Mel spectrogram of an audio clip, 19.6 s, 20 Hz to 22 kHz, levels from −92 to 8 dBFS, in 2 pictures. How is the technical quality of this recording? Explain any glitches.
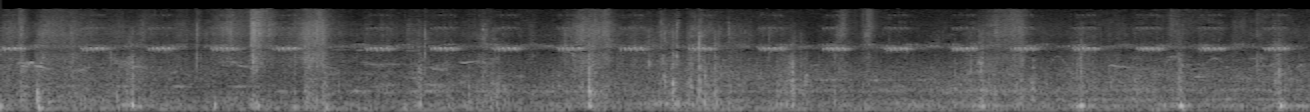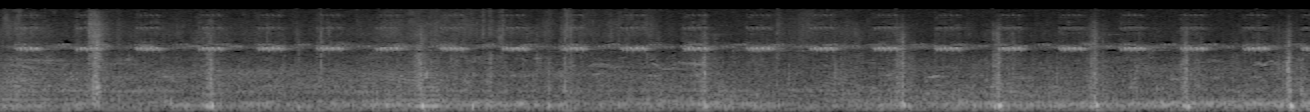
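Technical quality is marred by a regular ticking throughout the clip. From 0.65 s to 19.23 s, a click recurs every 0.6 s, about thirty in all. These are likely clock drift buffer slips: two clocks disagreeing by a few hundred ppm, so a handful of samples gets dropped or repeated at each slip. Their strict regular spacing separates them from random dropouts or packet loss.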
